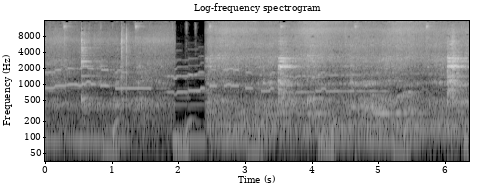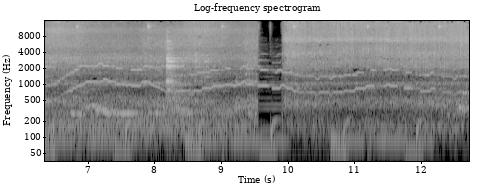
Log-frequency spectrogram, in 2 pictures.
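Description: Salan curry sizzling in oily fat in a pan, a soft continuous frying hiss with occasional louder pops and stirring bursts, plus faint tonal background sounds and brief dropouts.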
